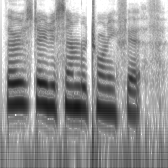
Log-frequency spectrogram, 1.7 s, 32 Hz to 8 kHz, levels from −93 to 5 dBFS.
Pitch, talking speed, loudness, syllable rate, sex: 230 Hz, 145 wpm, -13 LUFS, 4.9 syllables/s, female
